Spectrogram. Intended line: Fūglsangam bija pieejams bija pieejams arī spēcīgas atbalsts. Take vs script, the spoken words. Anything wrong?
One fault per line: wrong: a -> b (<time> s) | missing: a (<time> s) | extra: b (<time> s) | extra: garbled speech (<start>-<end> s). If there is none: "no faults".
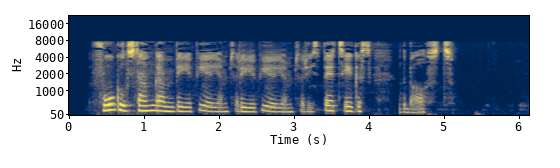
no faults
